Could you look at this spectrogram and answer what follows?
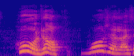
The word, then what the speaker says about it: Waddell: As in waddle like a duck, Wallace. W-A-D-D-E-L-L, Waddle. – Waddle. – There is no other way I can pronounce it. I'm not giving it the Waddell treatment. It's Waddle.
